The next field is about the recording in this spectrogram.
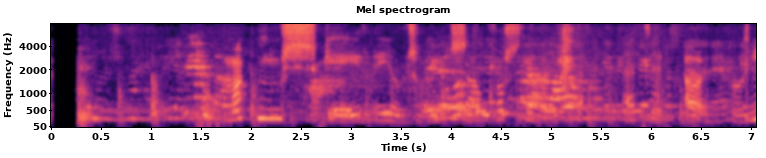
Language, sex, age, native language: Icelandic, male, 12, Icelandic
